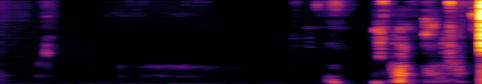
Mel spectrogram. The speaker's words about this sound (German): So, ähm, ein Schluck Kaffee,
